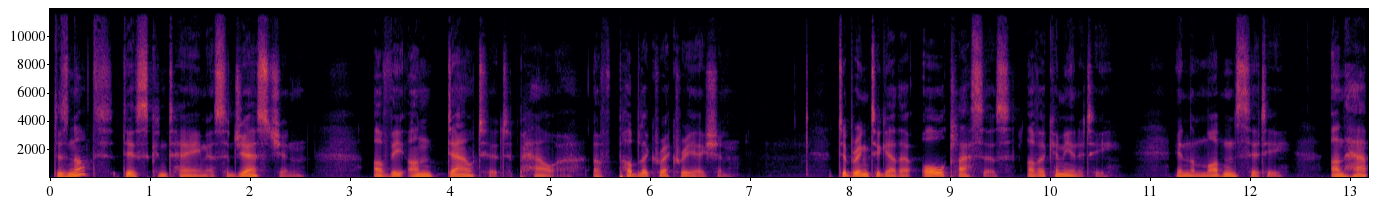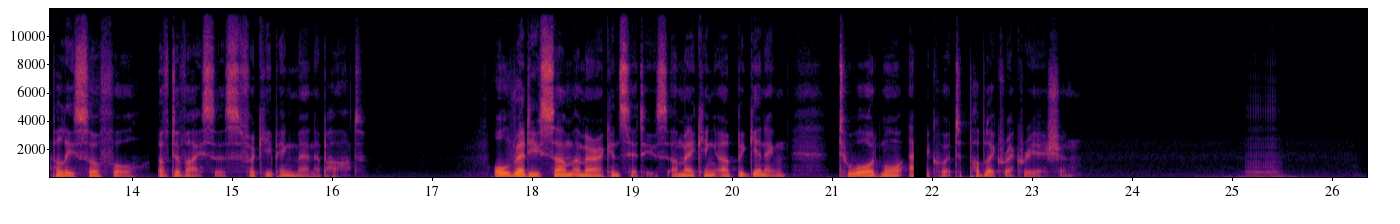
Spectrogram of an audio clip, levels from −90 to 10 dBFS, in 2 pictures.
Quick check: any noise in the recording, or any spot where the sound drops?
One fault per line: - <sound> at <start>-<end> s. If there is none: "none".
- dropout at 21.8-22.0 s
- squeak at 24.6-26.2 s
